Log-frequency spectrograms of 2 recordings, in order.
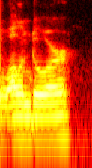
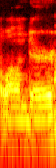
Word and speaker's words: Wallander: Yes, I think you guys pronounce it Wallandor, not Wallander.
